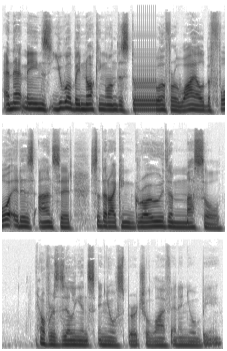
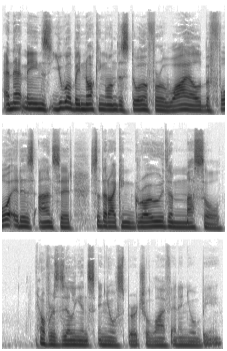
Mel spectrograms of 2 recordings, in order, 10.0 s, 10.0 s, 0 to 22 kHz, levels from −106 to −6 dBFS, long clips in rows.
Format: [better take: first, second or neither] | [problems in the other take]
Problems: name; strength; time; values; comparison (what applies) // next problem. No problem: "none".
second | audio freezing; at 2 s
